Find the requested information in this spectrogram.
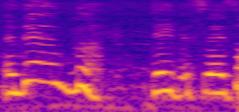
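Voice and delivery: ordinary delivery, nothing marked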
